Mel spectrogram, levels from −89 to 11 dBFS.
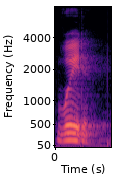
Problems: none marked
